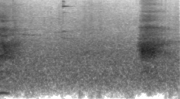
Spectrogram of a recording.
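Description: A woman's speech trailing off, then a steady faint hiss, and near the end one short, sharp sniff through the nose, loud and close to the microphone.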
